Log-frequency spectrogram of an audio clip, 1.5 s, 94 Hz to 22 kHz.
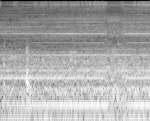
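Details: JGMaker Magic 3D printer, bed at 50 and nozzle at 200, printing from SD card after first-try leveling: quiet, even motor hum with steady tone, no clicks, skips or grinding; first layer printing normally.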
